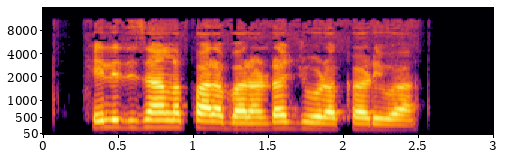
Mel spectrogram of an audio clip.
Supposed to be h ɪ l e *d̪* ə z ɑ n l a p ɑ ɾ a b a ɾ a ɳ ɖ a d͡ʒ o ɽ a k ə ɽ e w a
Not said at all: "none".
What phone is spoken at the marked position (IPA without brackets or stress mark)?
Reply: d̪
